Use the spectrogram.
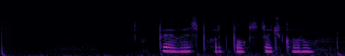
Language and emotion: Russian, neutral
